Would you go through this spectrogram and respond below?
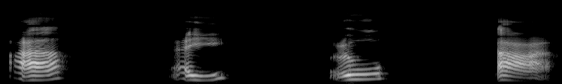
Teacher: ayn is pronounced by approaching the epiglottis to the back of the throat considerably. If you want to locate your epiglottis, try swallowing your saliva.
